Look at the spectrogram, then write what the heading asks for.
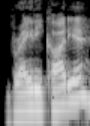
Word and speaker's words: bradycardia: At what resting heart rate does a doctor diagnose bradycardia? Is that how you say it? It is how you say it. Bradycardia.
